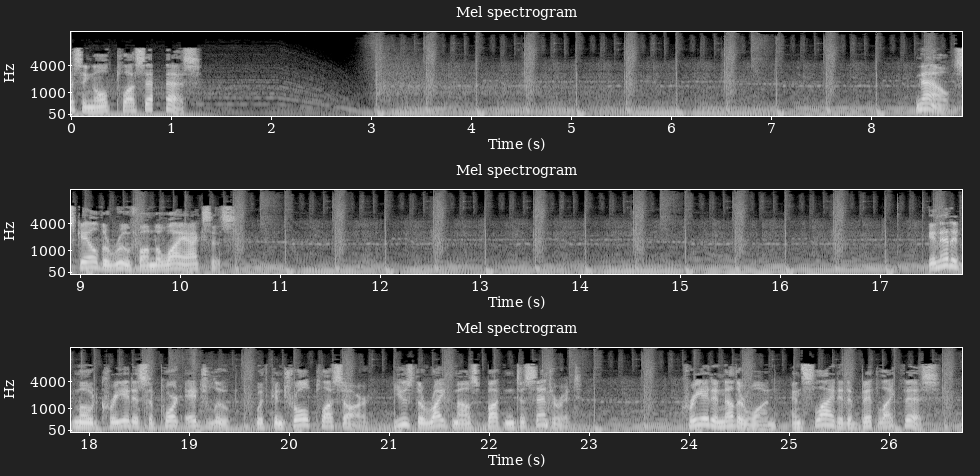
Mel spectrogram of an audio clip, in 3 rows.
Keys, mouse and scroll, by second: 3.6-4.6 shift+middle drag, 4.6 Tab, 5.1-10.0 middle drag, 12.3-15.3 shift+middle drag, 15.3 Tab, 16.9 shift+middle click, 17.8 ctrl+r, 21.0 ctrl+r, 25.4-26.7 shift+middle drag.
